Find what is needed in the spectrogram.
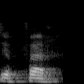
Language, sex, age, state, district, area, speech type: Kashmiri, male, 18-30, Jammu and Kashmir, Kulgam, rural, read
